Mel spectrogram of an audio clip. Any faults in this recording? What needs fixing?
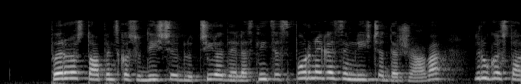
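Throughout the speech there is audible MP3 compression damage, likely from encoding at a starved bitrate, which fits something around 35 kbps. The encoder has dropped everything above 8 kHz, so sibilants sound dull and watery, and weak frequency lines flicker in and out between frames, giving a swirling texture. On a spectrogram this appears as a flat ceiling at 8 kHz with speckled, patchy gaps below it. Re-encode from the original source at a substantially higher bitrate or in a lossless format.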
